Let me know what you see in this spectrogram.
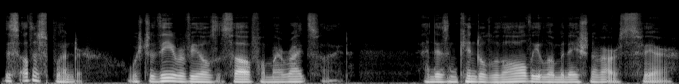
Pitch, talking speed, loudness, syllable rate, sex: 125 Hz, 195 wpm, -18 LUFS, 5.9 syllables/s, male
